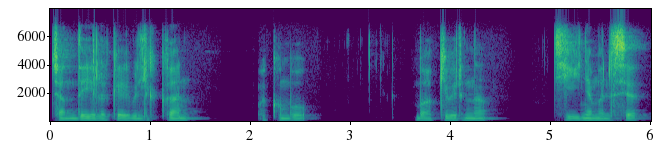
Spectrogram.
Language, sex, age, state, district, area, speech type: Malayalam, male, 18-30, Kerala, Kannur, rural, spontaneous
